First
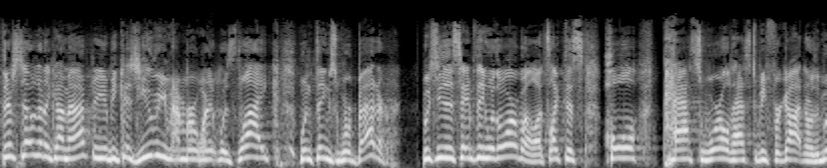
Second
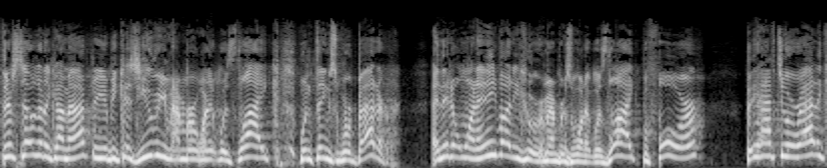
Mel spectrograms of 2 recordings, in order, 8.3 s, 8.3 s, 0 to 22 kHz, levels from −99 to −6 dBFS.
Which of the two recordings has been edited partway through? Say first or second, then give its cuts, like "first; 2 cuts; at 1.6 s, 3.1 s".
first; 1 cut; at 4.1 s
